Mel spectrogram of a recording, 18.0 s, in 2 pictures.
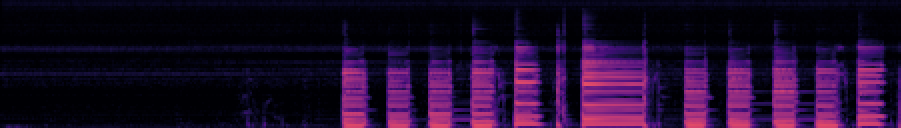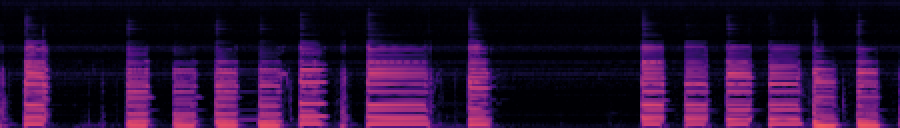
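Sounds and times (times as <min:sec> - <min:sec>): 
guitar: 0:03.4 - 0:14.0, 0:15.4 - 0:18.0.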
